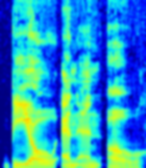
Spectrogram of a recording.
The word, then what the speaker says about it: Bonno: Chris Bonno or Bonno, Bonno is how it's pronounced.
